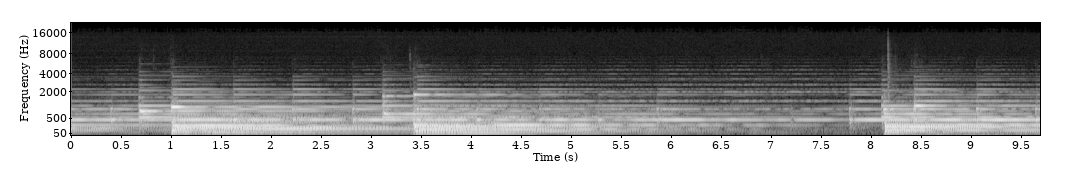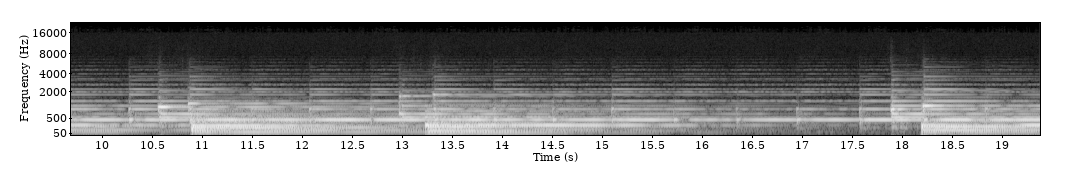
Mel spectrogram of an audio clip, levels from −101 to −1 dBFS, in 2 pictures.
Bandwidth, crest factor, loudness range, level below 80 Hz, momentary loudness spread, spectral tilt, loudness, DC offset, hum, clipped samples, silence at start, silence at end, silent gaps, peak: 5.4 kHz; 16 dB; 7 LU; -34 dBFS; 14 LU; -10.5 dB/octave; -17 LUFS; under 0.1%; none; under 0.1%; 0 s; 0 s; none; 0 dBFS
